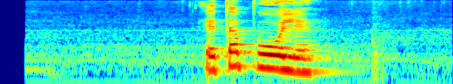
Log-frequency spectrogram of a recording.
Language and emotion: Russian, neutral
